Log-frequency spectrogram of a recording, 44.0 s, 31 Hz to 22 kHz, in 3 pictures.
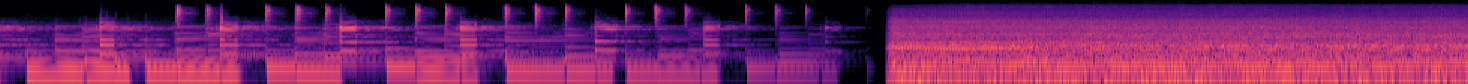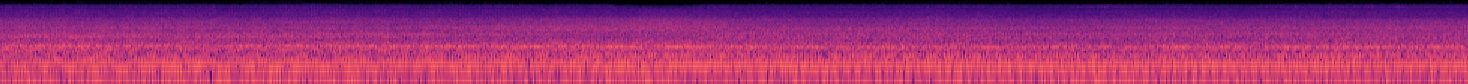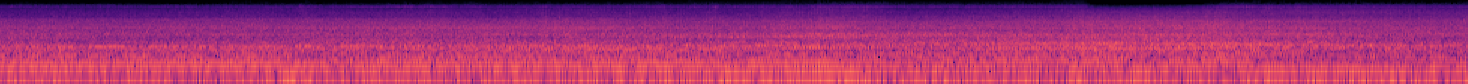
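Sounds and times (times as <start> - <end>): motorcycle engine running: 8.9 - 44.0.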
